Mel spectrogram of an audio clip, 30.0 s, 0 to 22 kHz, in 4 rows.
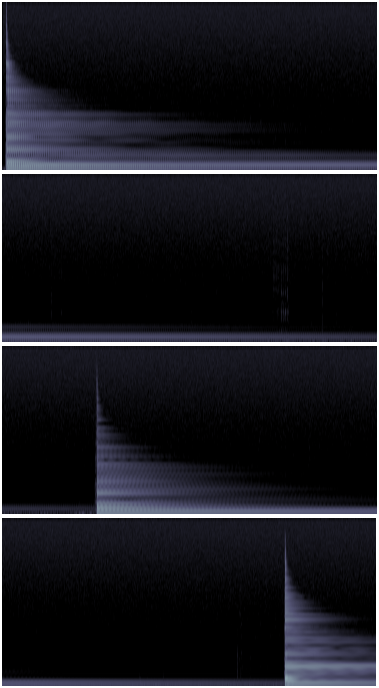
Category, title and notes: Instrument samples > String
Nylon Plucks
Individual plucked notes of Cordoba C7-CE electro-acoustic classical guitar, factory fresh with no setup. Nylon strings, tuned to open D major (D-A-D-F#-A-D), I plucked each string open and at the marked frets. Recorded in a small room using built in piezo pickup, internal microphone and Fishman Blend preamp. The action is quite high, pushing the intonation sharp as I move up the fretboard, particularly for the higher pitched strings. I edited out the gaps between notes, but there is still some fret buzz, handling noise and environmental sounds.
